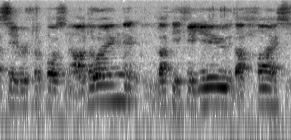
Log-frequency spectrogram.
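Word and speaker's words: Ardougne: It despite what it's spelled, it is actually pronounced Ardo.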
